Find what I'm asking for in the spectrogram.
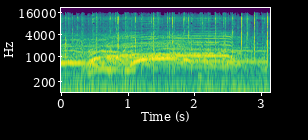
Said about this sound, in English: After five tense hours, he began releasing the hostages one at a time to cheers from spectators gathered outside.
